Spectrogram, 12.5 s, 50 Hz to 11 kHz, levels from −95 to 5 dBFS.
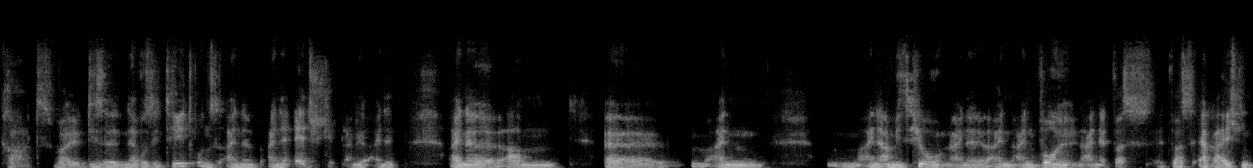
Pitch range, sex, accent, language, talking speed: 140-175 Hz, male, German, German, 120 wpm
